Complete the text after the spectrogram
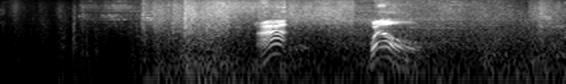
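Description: A magic blast roars and crackles in a burst.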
